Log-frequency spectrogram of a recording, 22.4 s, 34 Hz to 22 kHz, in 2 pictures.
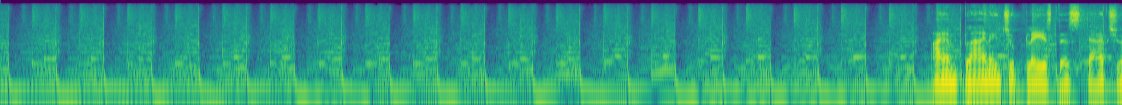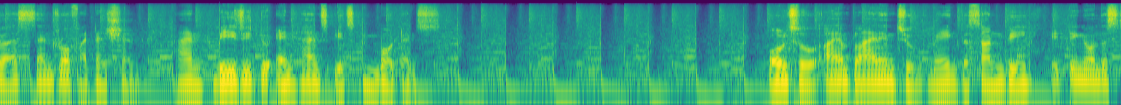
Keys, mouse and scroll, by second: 0.0-5.6 typing, 6.0 click, 6.1 click, 6.2 shift+click, 6.5 click, 6.8 click, 6.9-11.2 typing, 7.2 click, 7.4 shift+click, 7.6 click, 9.4 middle click, 9.5 shift+middle click, 9.5 shift+drag, 10.7 click, 11.4 click, 11.6 shift+click, 11.8 click, 12.6 g, 13.3 drag, 13.7 shift+click, 13.7 shift+a, 15.7 s, 16.3 KP_7, 17.0 g, 17.8 Tab, 18.3 a, 18.6 e, 18.8 s, 19.9 middle click, 20.5 middle click, 21.0-22.4 typing.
